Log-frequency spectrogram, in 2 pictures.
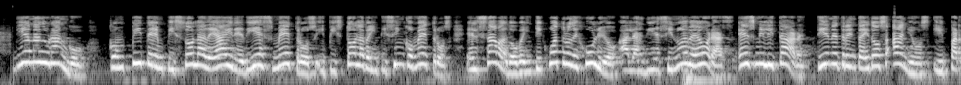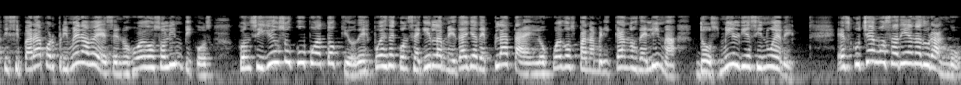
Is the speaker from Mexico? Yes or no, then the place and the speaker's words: no; Ecuador; como ecuatoriana representar a mi país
